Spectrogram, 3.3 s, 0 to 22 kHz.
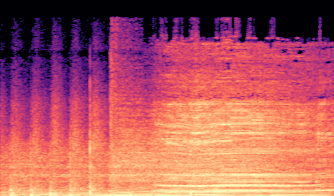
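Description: A power saw cuts around a welded tube on the cowl of a '72 Nova, a steady loud grinding buzz that starts after a few short bursts and then runs on unbroken.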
